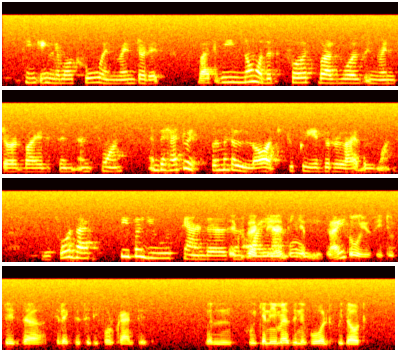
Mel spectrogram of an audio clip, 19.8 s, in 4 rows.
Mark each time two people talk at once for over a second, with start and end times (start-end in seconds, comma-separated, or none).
12.7-14.3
